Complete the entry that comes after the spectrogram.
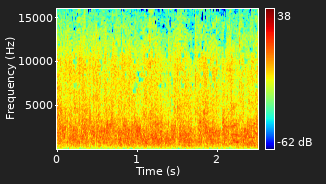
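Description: A crowd at a political party congress applauds the DMP parties with loud, sustained clapping that fills the space evenly and steadily and never breaks, with no single voice standing out.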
